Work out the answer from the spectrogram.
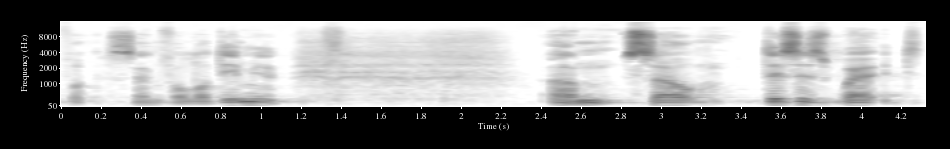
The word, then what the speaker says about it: Volodymyr: Russian history, whatever Russian means in this context, can be traced back to the baptism of Saint Vladimir, who in Ukrainian is pronounced as Saint Volodymyr.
